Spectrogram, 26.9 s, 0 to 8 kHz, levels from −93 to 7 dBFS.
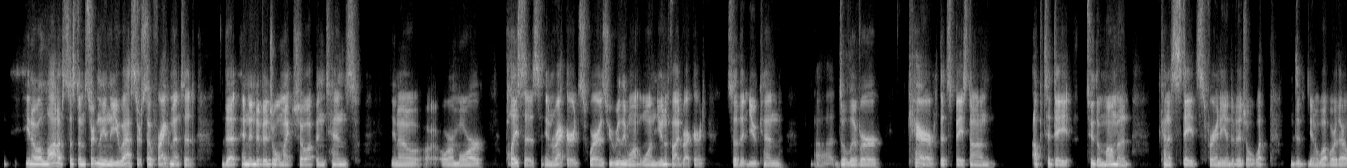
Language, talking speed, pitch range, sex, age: Finnish, 145 wpm, 80-95 Hz, male, 40-59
